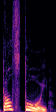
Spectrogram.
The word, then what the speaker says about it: Tolstoy: Tolstoy, the same as Bolshoi, the same ending.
